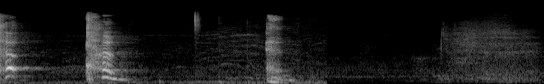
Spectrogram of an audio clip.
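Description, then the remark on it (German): Three sharp coughs burst out at uneven intervals, with a small catch of the throat between them, followed by a soft rushing noise as things settle. “Das waren sie, die 11 Huster.”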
